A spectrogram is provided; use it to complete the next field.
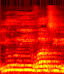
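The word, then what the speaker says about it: university: ঠিক আছে তারপরে দেখো ইউনিভার্সিটি ইউনিভার্সিটি ইউর উচ্চারণ ক্লিন ইউ এর মধ্যেই আসছে এখানেও এ ইউনিভার্সিটি নেক্সট দেখো লেখা আছে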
